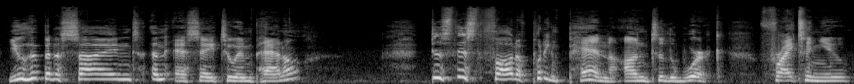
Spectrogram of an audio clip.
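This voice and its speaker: A presenter with a halting, hesitant, deadpan delivery, speaking in a mock-serious way while sharing a piece of writing aloud. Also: medium pitch. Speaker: presenter reading a found article aloud. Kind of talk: rambling deadpan introduction and mock-serious dramatic reading.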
